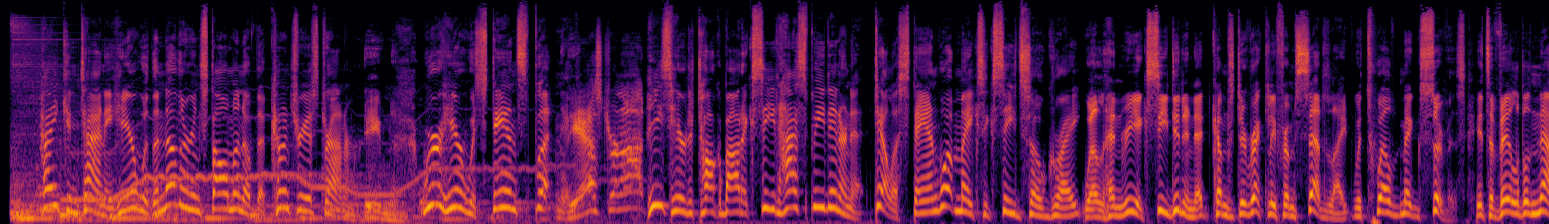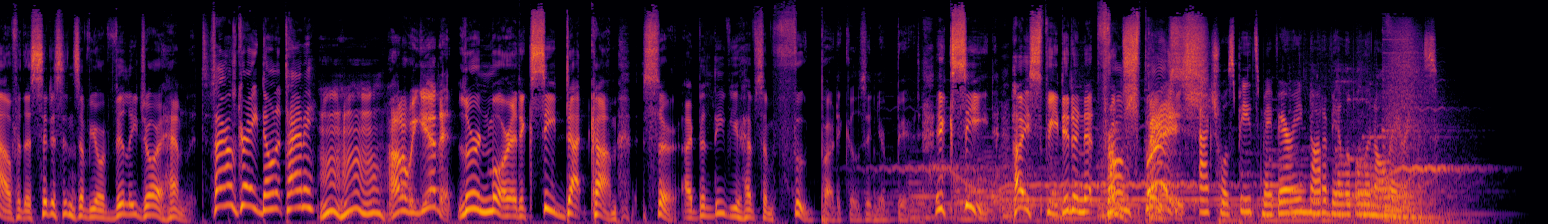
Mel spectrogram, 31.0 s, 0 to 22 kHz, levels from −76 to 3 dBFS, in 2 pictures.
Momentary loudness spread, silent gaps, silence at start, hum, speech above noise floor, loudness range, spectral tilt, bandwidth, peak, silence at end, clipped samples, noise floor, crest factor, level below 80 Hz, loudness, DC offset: 9 LU; none; 0.1 s; none; 44 dB; 4 LU; -3.5 dB/octave; over 20 kHz; 0 dBFS; 0.75 s; under 0.1%; -62 dBFS; 18 dB; -42 dBFS; -17 LUFS; under 0.1%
